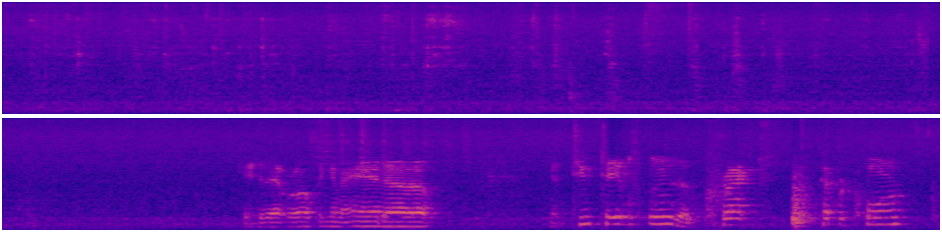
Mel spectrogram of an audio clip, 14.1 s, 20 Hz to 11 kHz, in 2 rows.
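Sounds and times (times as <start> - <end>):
utensil scraping a pan: 0.0 - 7.0
shallot sizzling in butter: 0.0 - 14.0.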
